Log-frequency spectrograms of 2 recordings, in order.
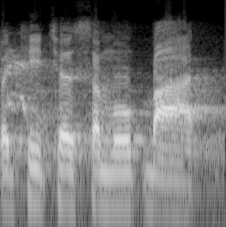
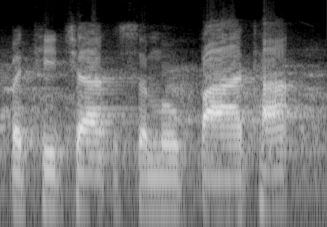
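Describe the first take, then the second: First: The word is said in a shorter, clipped form. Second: The word is said in a longer, fuller form. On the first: "In Thai, the pronunciation is a little shorter" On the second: "But in the Pali, it's more like"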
